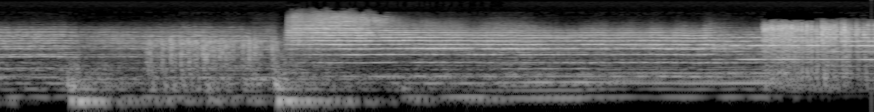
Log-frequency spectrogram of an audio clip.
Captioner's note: door creaking; ominous orchestral music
